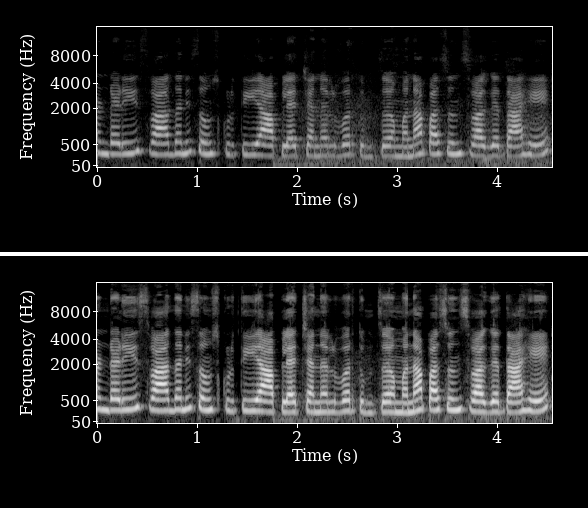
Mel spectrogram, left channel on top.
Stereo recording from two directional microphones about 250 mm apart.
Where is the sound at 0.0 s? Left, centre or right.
Right.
